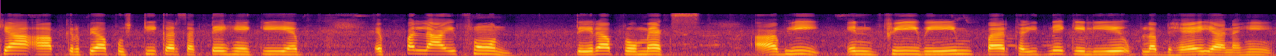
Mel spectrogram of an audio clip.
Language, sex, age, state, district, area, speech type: Hindi, female, 45-60, Madhya Pradesh, Narsinghpur, rural, read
